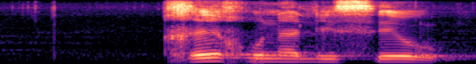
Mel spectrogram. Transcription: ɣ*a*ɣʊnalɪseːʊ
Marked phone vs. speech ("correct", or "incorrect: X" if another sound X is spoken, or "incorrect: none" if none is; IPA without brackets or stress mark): incorrect: ɛ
